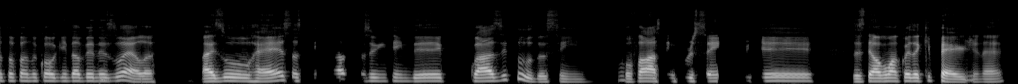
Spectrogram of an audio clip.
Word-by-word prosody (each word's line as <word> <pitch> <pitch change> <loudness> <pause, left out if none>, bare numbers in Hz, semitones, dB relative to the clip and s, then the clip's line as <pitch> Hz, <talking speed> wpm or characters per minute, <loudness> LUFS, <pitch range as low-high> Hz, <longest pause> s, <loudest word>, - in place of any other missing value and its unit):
estou 165 0 -3
falando 160 -1 -2
com 165 - 0
alguém 160 0 0
da 165 0 +2
Venezuela, 160 -5 0 0.5
mas 145 +2 +5
o 160 -2 +2
resto 155 +6 +1
assim, 160 - -6 0.3
nossa, 170 0 -2
consigo 160 0 -6
entender 155 0 -3 0.2
quase 160 +6 +3
tudo, 155 - -3
assim. 120 -2 -10 0.3
Não 195 - -17
vou 130 - -4
falar 145 0 +5
100% 150 +1 -5 0.2
porque, 80 - -2 0.3
às - - -78
vezes, 135 -1 -3
tem 150 - +6
alguma 150 +1 +5
coisa 155 0 +5
que 180 +4 -12
perde, 120 -6 +3
né. 125 +3 -6
155 Hz, 170 wpm, -24 LUFS, 135-160 Hz, 0.5 s, tem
